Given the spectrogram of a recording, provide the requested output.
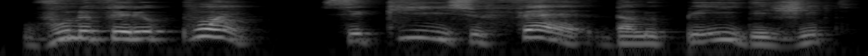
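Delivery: slow, drawn-out, declaimed Bible verses; solemn scripture reading. Acted. Pastor reading God's command to Moses for online viewers, solemn proclamation. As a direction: proclaim each verse deliberately, stretching key words.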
